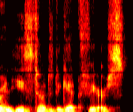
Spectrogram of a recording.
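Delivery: ordinary delivery, nothing marked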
